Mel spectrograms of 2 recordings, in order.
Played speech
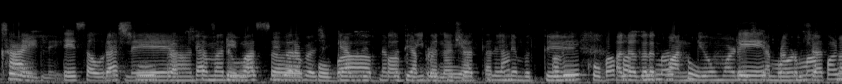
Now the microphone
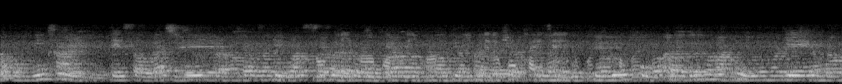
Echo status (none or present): present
